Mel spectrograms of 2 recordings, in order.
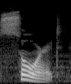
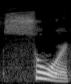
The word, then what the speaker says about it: sword: pronunciation for that is sword it's not sword s w r d but the W is not pronounced so it sounds like s o r d sword sword um swords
